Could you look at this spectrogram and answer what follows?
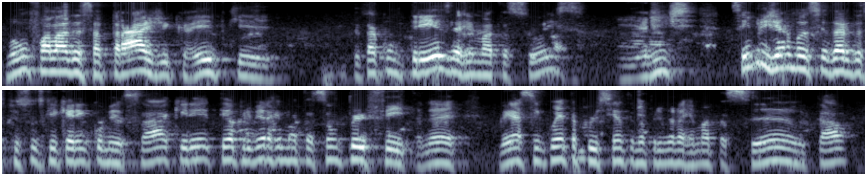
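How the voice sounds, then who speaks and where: A man hosting an interview with an energetic, chatty and joking manner, welcoming and thanking his guest. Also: on the high side, a little fast, slight background noise. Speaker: interview host and auction course teacher.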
